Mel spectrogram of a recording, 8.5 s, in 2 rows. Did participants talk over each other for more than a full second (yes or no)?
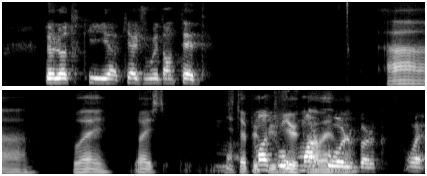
yes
